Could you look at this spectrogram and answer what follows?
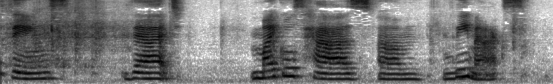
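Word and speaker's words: Lemax: that Michael's has um Lee Max that's how you say it uh where they do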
